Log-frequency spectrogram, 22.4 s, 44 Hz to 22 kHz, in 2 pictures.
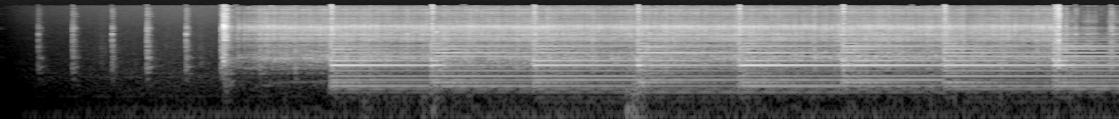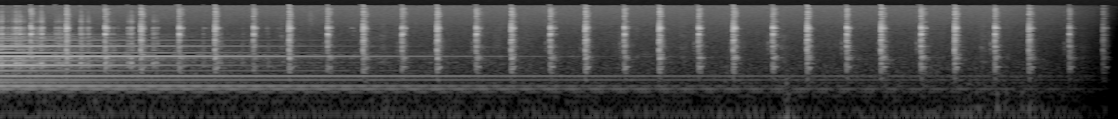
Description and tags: Clock Chime, Antique, A
Raw audio of an antique, clockwork clock chiming on the 8th hour with some of the ticking left in. The recorder was about 5cm away from the clock. The clock's mechanisms were left in their wooden casing, unexposed.
An example of how you might credit is by putting this in the description/credits:
The sound was recorded using a "H1 Zoom recorder" on 19th August 2017.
